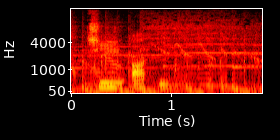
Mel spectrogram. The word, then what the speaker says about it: Chiaki: Chiaki.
